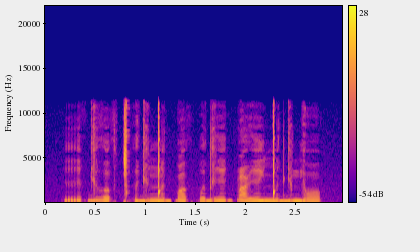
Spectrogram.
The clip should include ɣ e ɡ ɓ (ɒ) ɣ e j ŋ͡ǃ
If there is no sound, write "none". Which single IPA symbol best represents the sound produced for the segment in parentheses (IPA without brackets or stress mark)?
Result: ɑ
